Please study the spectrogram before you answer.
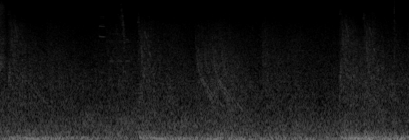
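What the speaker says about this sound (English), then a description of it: "Exodus-class destroyer picking off one of those frigates there" Distant naval gunfire in the Supreme Commander strategy game, an Exodus-class destroyer shelling frigates: a steady low rumble of repeated cannon booms and blasts that keeps going through the whole stretch, with no voice over it.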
